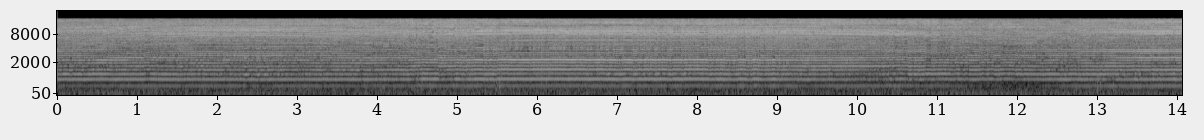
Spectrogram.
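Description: An electric spark crackles and buzzes between two contacts.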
